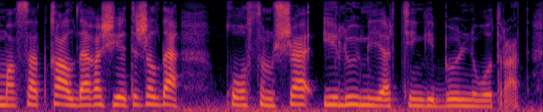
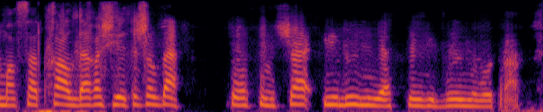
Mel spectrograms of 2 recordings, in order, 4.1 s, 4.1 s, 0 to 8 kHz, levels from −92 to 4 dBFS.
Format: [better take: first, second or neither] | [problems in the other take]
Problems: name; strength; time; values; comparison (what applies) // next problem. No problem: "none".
first | noise reduction (neural mask model Resemble Enhance denoiser)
